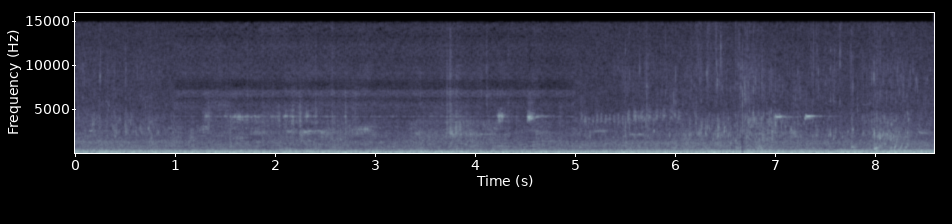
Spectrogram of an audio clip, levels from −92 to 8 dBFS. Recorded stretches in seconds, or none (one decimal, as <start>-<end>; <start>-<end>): 0.0-1.0; 5.0-8.6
